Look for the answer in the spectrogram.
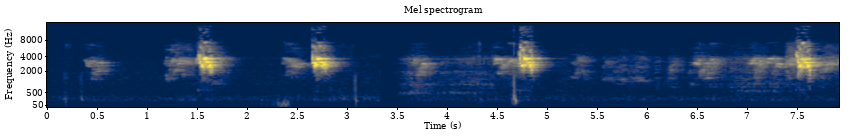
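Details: An excited budgerigar out of its cage alternates soft twittering with five loud, sharp chirps spaced about a second apart, plus a couple of faint clicks.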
